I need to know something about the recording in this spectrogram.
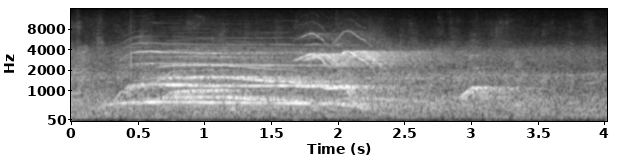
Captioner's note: audience cheering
